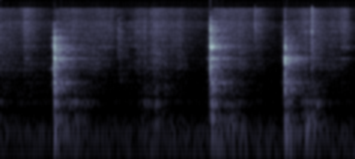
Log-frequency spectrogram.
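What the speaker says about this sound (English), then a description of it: "there's my oat mix, and I'm gonna just mix this up" A spoon stirs oat muesli mix in a bowl, giving three sharp clinks against the bowl spaced about a second apart, with quiet rustling of the dry mix in between.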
